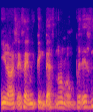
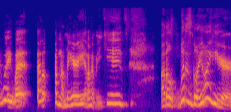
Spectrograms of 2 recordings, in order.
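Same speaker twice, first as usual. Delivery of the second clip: devastated, crying, words breaking through tears; 8 semitones higher than usual. Retelling own reaction to a diagnosis: imitating own past crying. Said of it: "I start crying".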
